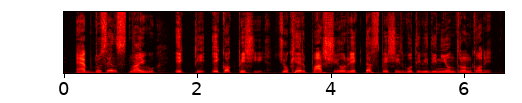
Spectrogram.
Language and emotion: Bengali, neutral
